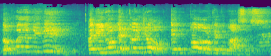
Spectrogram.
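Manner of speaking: high, loud, sarcastic rebuke; God reproaching sarcastically. Acted. The Lord scolding a believer who claims to need Him, sarcastic rebuke. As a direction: throw their words back at them. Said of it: "El Señor dice".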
